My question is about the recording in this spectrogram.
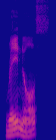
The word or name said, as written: Rhenos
